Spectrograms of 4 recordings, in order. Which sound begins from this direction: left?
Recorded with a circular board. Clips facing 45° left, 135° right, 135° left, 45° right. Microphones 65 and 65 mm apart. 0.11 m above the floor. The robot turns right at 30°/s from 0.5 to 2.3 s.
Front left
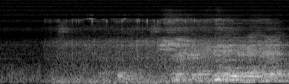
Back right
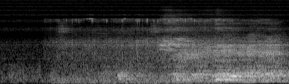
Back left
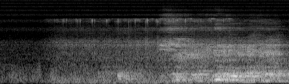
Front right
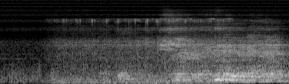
Laughter, at 1.0 s.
